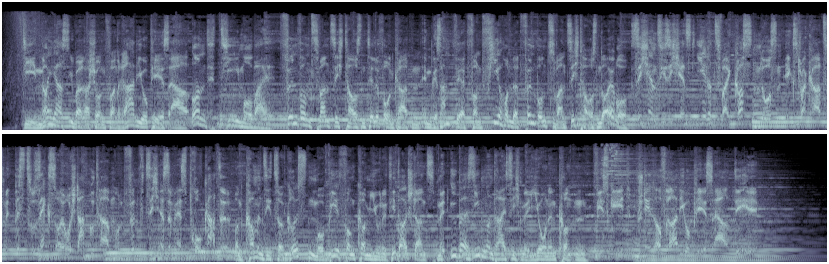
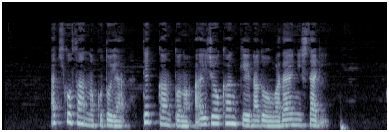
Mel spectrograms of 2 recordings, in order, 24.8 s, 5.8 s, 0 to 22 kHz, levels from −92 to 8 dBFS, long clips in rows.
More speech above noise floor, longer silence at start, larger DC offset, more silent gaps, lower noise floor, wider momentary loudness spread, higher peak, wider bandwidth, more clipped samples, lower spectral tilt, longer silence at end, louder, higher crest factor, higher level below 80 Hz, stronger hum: second, 29 dB vs 49 dB; second, 0.15 s vs 0.75 s; neither; neither; second, -45 dBFS vs -69 dBFS; second, 3 LU vs 9 LU; about the same, -4 dBFS vs -4 dBFS; first, 16 kHz vs 11.5 kHz; neither; second, -4 dB/octave vs -7 dB/octave; second, 0.45 s vs 0.6 s; first, -15 LUFS vs -21 LUFS; about the same, 12 dB vs 16 dB; first, -34 dBFS vs -48 dBFS; neither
